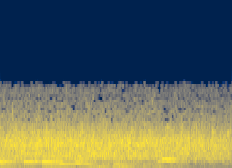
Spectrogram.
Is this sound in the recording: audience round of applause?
yes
